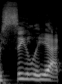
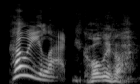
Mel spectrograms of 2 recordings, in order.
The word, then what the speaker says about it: celiac: pronounced i assume it's one of those latin c pronounced like s words like caesar it is they were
